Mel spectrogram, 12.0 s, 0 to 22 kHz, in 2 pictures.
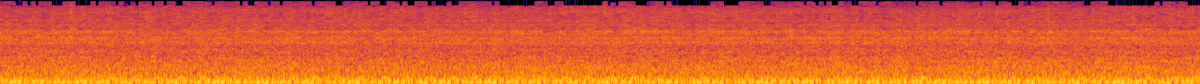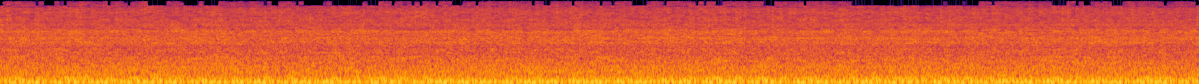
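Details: Cutlass V8 after fitting MSD 8225 HEI coil, MSD 83647 module, Moroso Ultra 40 wires and ACDelco R44LTS plugs to cure long-running misfire: smooth, steady idle, no misses or stumbles, with timing set close, carburetor circuit adjusted, vacuum mid-range.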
